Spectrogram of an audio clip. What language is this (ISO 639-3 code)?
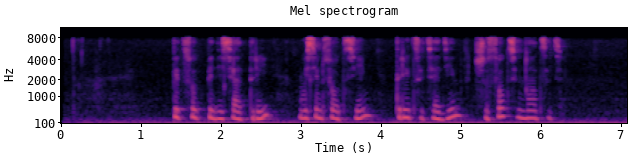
rus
